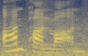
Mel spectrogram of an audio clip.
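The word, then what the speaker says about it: アンパンマン: pronounced Juan ponmon while the kids show is pronounced on ponmon talk about similarities but now we gotta talk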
